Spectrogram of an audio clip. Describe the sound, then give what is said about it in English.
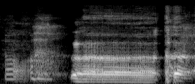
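A loud, throaty cough with a strongly voiced, croaky, almost burp-like tone: a short rasp, then a long strained hack, then another sharp burst, with no talking around it. “I've got this weird cough at the moment, and it's”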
